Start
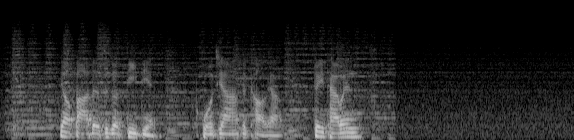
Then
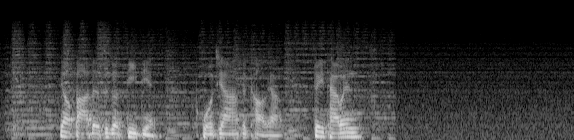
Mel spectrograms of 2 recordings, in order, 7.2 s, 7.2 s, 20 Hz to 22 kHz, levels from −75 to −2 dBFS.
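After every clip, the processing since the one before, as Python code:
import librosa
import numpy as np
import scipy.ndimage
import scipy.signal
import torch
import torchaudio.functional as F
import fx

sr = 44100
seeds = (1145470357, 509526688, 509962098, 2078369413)

y = fx.low_shelf(x, sr, hz=61.0, db=10.5)
y = y * librosa.db_to_amplitude(5.0)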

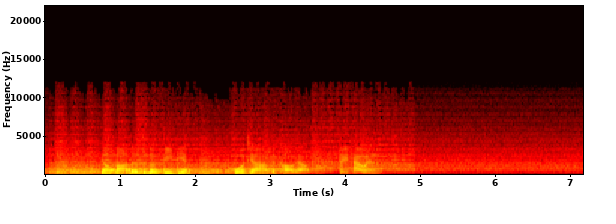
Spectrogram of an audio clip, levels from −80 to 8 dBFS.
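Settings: y = fx.bin_compress(x, sr, power=0.6)
y = fx.filter_sweep_highpass(y, sr, from_hz=310.0, to_hz=910.0, start_s=2.34, end_s=3.85, q=0.93)
y = y * librosa.db_to_amplitude(-1.5)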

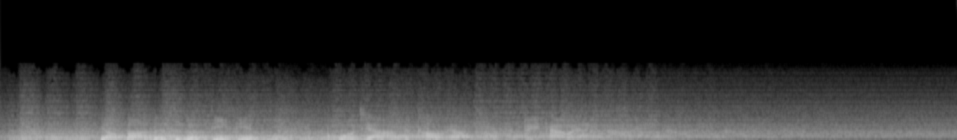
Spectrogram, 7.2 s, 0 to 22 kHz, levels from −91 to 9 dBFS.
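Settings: y = fx.air_absorb(x, sr, metres=53.0)
y = fx.echo_alternate(y, sr, ms=218, hz=1000.0, feedback_pct=81, wet_db=-7.0)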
